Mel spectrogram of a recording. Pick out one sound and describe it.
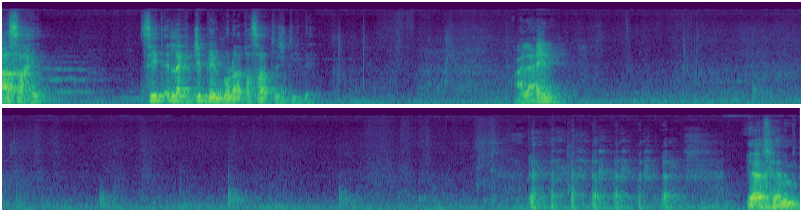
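A middle-aged man speaks firmly, close by.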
